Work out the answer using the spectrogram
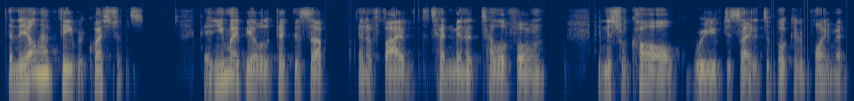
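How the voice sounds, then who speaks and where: A man from Canada, a sales trainer who is a guest on an interview podcast, explaining ideas step by step with examples. He describes himself as a loud, fast talker. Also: on the low side, dry recording. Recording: dry, slightly dull sound.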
